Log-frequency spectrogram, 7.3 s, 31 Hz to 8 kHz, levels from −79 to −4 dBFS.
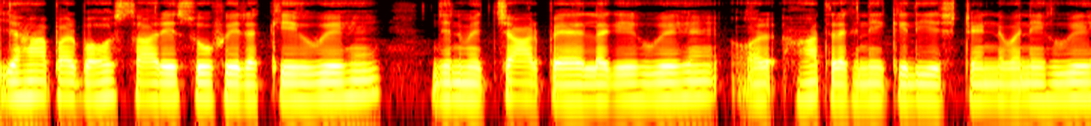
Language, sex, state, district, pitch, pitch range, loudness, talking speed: Hindi, male, Uttar Pradesh, Lalitpur, 105 Hz, 100-110 Hz, -15 LUFS, 190 wpm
